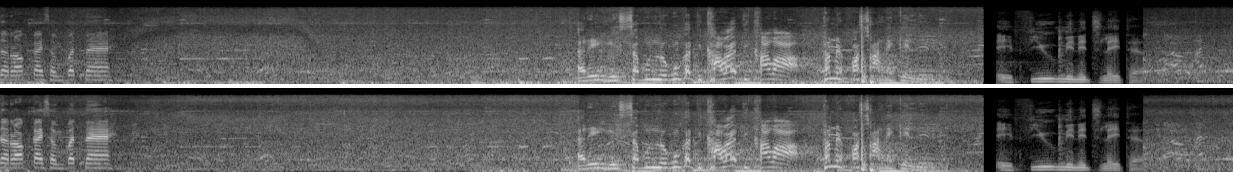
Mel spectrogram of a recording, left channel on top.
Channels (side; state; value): both; normal; correlation 0.86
